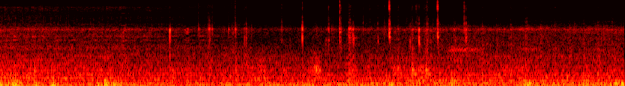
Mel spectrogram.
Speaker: And you can hear that clicking again as the hub tries to downshift, and I had to briefly stop pedaling there.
